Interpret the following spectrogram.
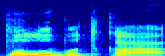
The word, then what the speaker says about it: Полуботка: чому вона апелює до Полуботка наголос саме такий правильний Хоч він комусь може здаватися дивним тому що його прадід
